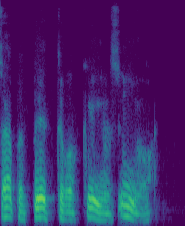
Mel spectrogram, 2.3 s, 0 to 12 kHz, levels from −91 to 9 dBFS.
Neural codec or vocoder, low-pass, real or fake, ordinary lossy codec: codec, 24 kHz, 3 kbps, HILCodec; 10.8 kHz; fake; Opus, 32 kbps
